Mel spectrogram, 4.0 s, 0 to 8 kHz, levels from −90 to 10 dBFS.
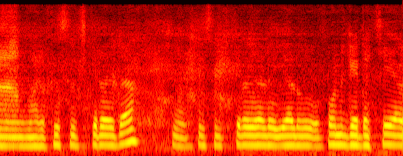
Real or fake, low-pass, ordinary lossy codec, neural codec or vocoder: fake; 7.2 kHz; none; codec, 24 kHz, 1.2 kbps, DualCodec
